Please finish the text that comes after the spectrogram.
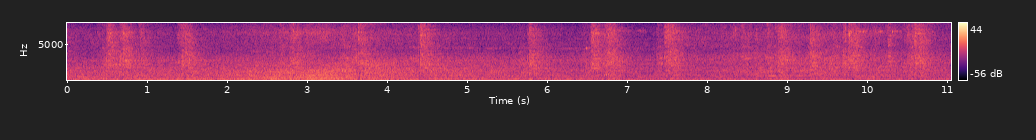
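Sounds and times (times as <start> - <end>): rumble of train wheels on track: 0.0 - 11.0
sharp wheel clacks: 5.7 - 7.8, 8.5 - 11.0.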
